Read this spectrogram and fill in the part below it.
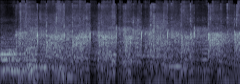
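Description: An audience at a sangeet night in Maharashtra claps loudly and continuously, a dense, close wash of applause lasting the whole moment with only brief dips.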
